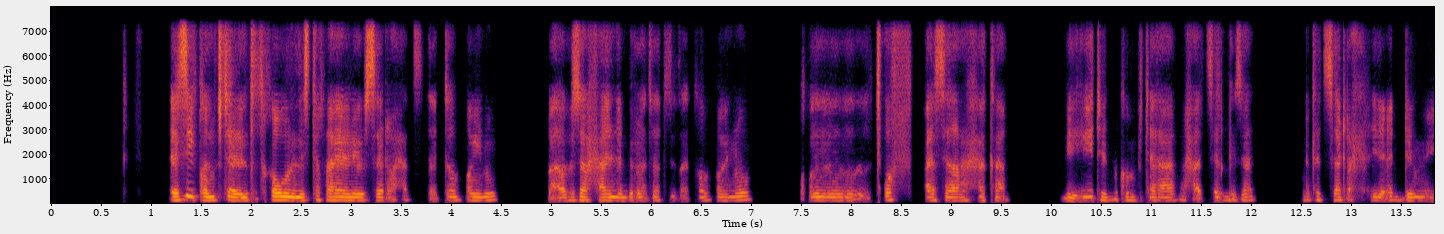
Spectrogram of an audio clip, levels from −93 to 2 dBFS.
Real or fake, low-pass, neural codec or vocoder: fake; 7.2 kHz; codec, 16 kHz, 1 kbps, FreqCodec, smaller model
